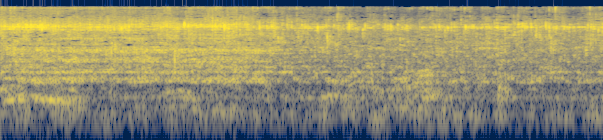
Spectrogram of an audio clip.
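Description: Onion and tomato masala sizzling steadily as it fries in a pan, an even hiss.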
